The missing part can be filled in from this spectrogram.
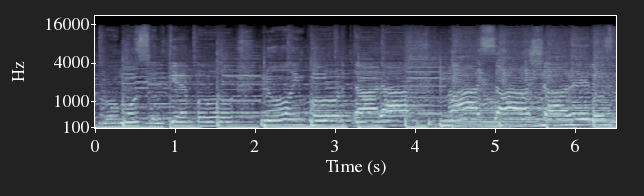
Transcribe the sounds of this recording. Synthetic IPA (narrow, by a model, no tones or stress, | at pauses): komoselt̪jempo | nõimpoɾt̪aɾa | masaʃaðeloz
